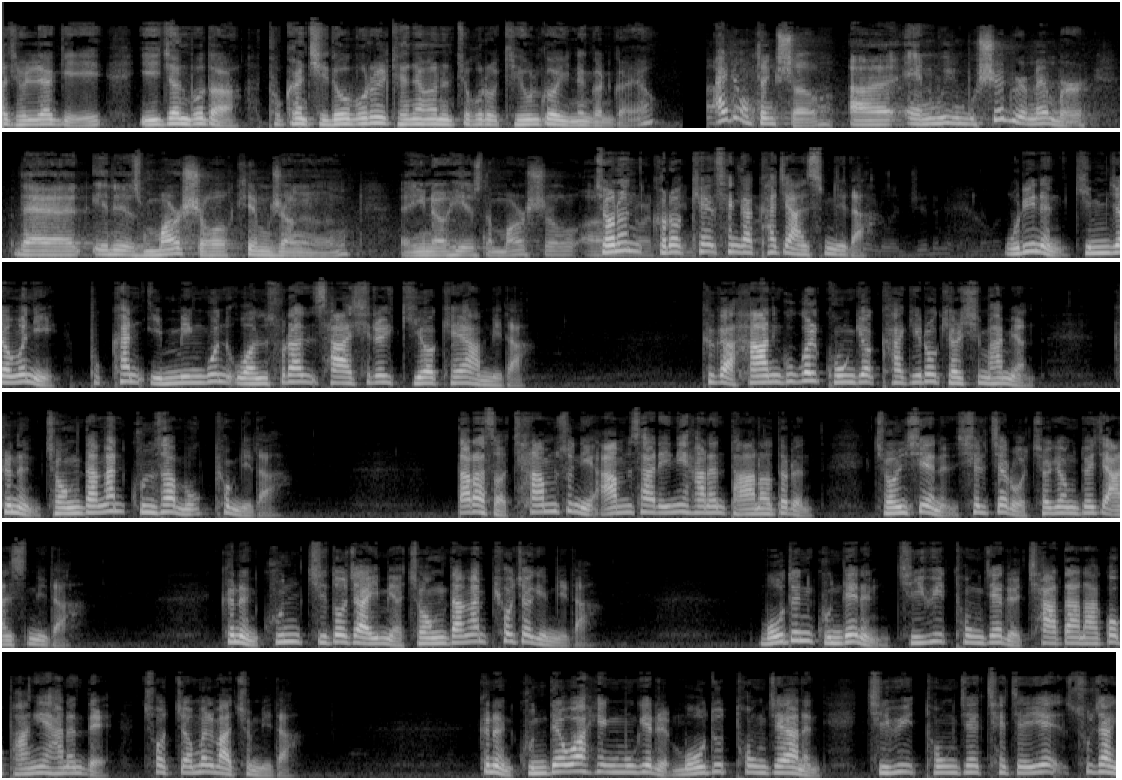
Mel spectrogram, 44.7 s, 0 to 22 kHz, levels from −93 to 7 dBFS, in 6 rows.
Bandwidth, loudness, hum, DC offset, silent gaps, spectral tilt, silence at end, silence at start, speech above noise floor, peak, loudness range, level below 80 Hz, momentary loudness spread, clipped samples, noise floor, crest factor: 11.5 kHz; -27 LUFS; none; under 0.1%; 4.54-4.69 s; -6 dB/octave; 0 s; 0 s; 42 dB; -6 dBFS; 4 LU; -64 dBFS; 12 LU; under 0.1%; -69 dBFS; 20 dB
